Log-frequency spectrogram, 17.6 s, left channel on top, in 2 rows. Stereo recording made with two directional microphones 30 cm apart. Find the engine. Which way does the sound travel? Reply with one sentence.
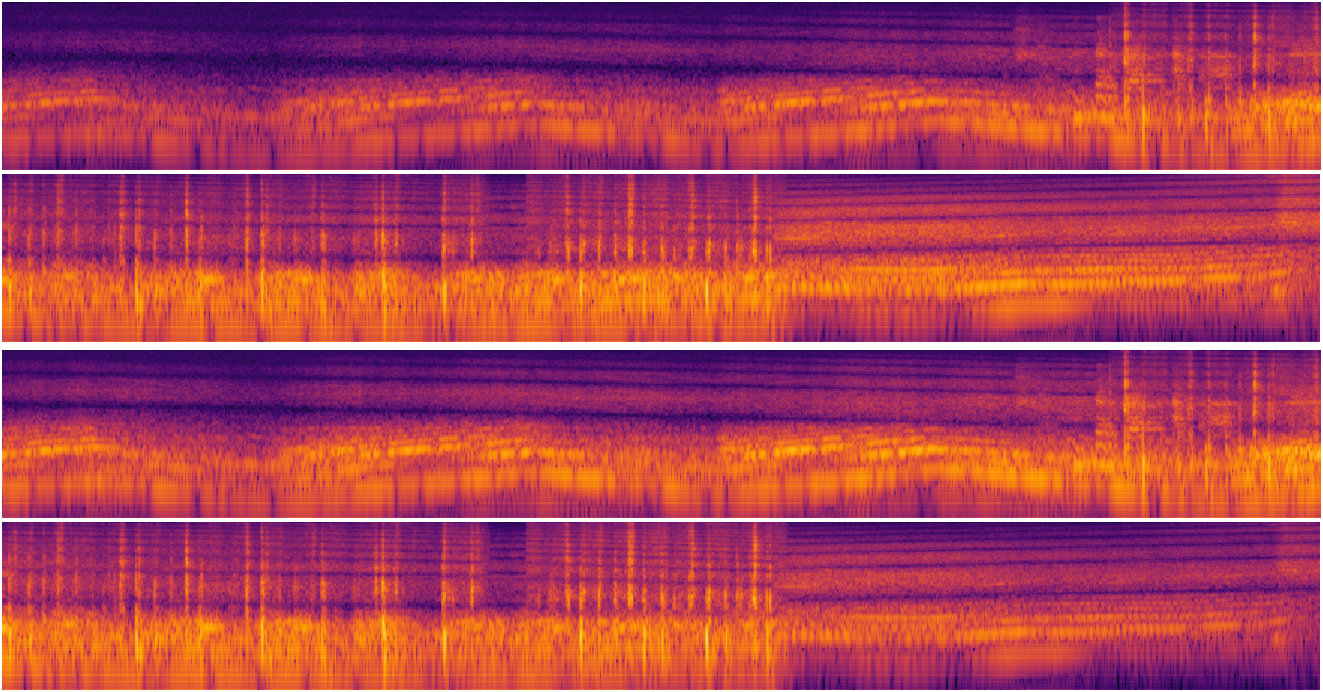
In this clip you hear the engine move to the left.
